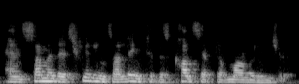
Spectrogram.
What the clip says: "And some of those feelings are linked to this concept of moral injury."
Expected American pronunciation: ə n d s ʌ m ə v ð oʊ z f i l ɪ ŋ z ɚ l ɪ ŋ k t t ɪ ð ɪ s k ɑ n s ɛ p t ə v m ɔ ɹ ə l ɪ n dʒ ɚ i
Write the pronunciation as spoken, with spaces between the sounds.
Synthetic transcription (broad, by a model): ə n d s ʌ m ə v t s f i l ɪ ŋ z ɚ l ɪ ŋ k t t ɪ ð ɪ s k ɑ n s ɛ p t ə v m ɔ ɹ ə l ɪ n dʒ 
